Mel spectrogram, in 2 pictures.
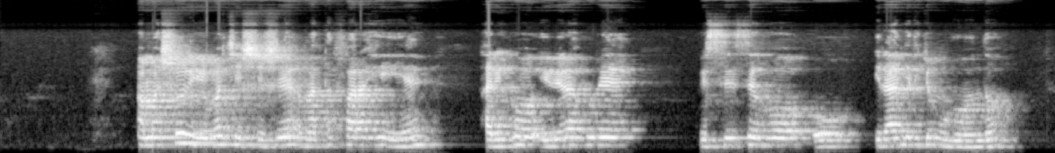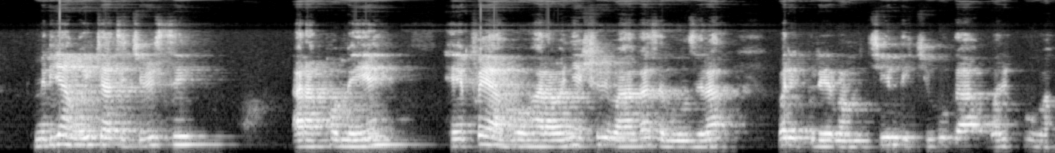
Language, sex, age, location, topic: Kinyarwanda, female, 36-49, Kigali, education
